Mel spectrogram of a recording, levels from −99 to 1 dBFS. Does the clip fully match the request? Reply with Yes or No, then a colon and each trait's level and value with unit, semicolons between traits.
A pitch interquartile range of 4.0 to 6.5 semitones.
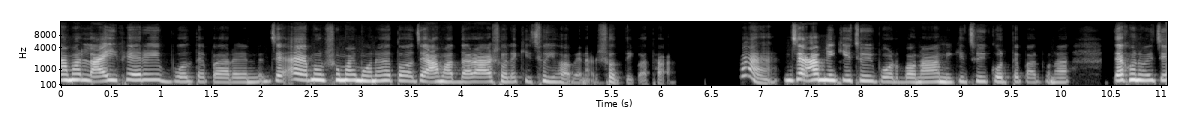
Yes: average, 5.0 semitones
